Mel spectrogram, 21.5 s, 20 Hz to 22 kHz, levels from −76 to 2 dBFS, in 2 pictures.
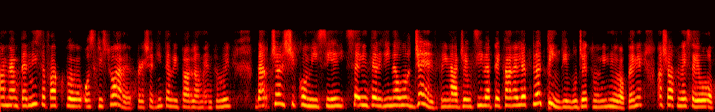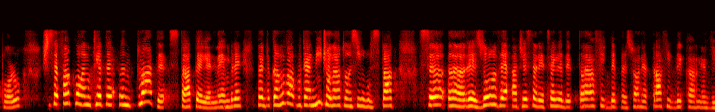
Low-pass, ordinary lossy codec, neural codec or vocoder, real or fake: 7.2 kHz; none; codec, 16 kHz, 1 kbps, FreqCodec, smaller model; fake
